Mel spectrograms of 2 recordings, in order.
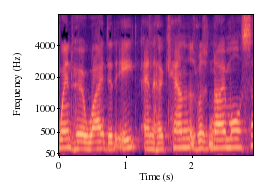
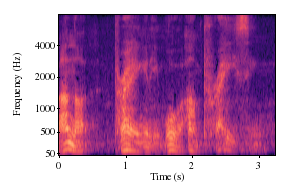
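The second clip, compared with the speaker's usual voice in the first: woman's soft, slow, gently drawn-out French brogue; 7 semitones lower, 6 dB quieter than usual. Retelling a woman's reply about praying for the speaker, imitating Mrs. Moan's French brogue. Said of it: "the French brogue".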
